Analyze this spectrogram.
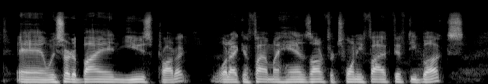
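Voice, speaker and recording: An ordinary speaking voice at a moderate pace, dry and close with no echo, over a quiet background. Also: man. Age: 30s. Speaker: appliance store and HVAC business owner. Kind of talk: interview. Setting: convention.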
